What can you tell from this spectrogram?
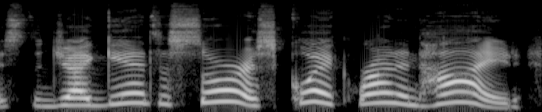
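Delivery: high, loud alarm cry. A narrator's reading. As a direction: shout the warning in a panic. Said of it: "Bonehead cried".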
